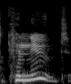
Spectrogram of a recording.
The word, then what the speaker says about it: Canute: Yeah, and then again, it's like, because Canute is how it's actually pronounced, is an actual, like, you know...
